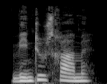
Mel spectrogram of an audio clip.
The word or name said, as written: vinduesramme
